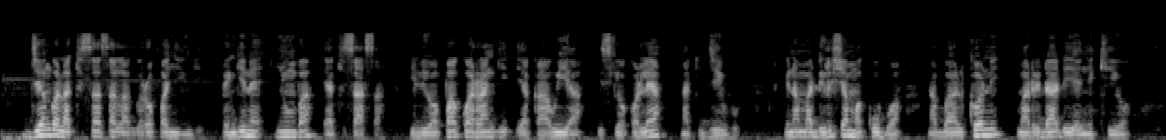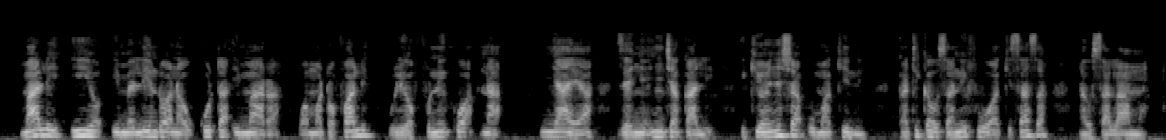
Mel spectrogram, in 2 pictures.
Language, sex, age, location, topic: Swahili, male, 25-35, Nairobi, finance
